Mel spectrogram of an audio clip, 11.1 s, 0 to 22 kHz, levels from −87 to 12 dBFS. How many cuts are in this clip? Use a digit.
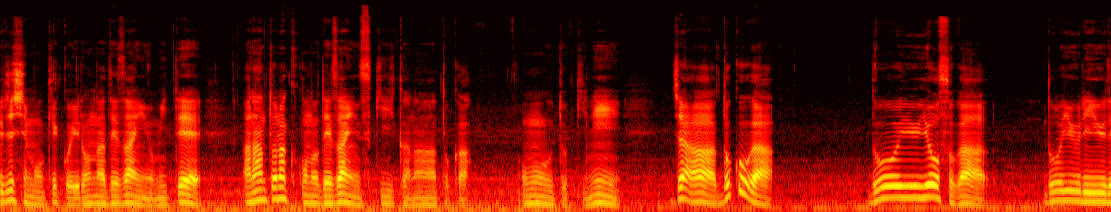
0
